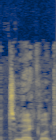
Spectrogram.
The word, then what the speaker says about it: Temecula: You live in, how do you say it, Temecula? – Yeah, Temecula, California.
